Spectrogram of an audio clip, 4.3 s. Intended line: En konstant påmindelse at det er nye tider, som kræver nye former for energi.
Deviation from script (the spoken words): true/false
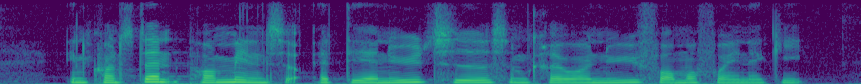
false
